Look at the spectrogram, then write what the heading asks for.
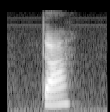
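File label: "จ๊ะ", Thai, high tone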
